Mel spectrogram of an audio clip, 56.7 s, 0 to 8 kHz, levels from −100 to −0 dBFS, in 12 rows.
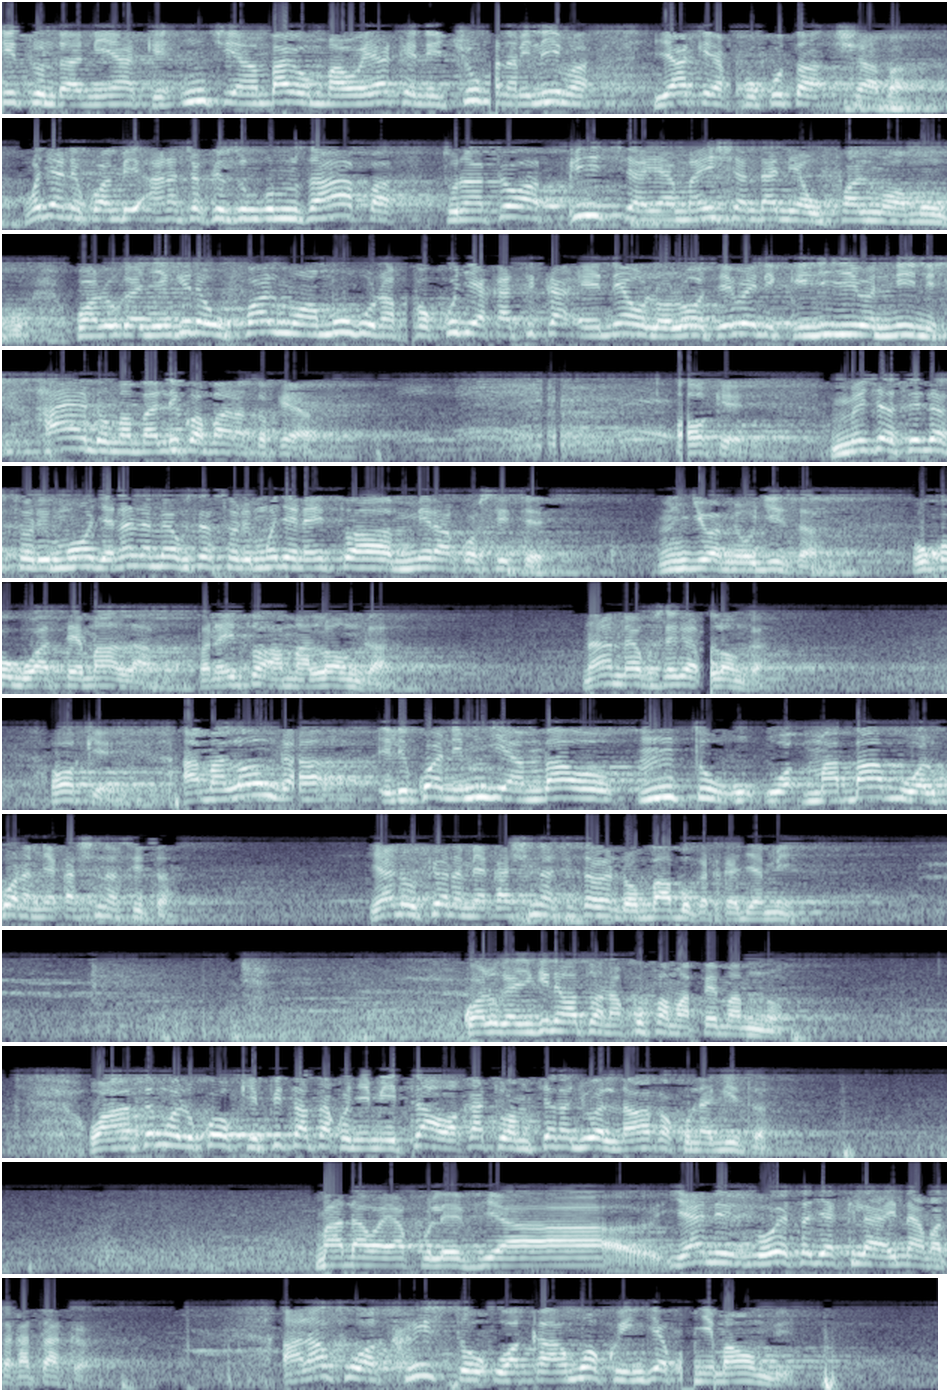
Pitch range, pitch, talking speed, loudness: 180-225 Hz, 200 Hz, 130 wpm, -12 LUFS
